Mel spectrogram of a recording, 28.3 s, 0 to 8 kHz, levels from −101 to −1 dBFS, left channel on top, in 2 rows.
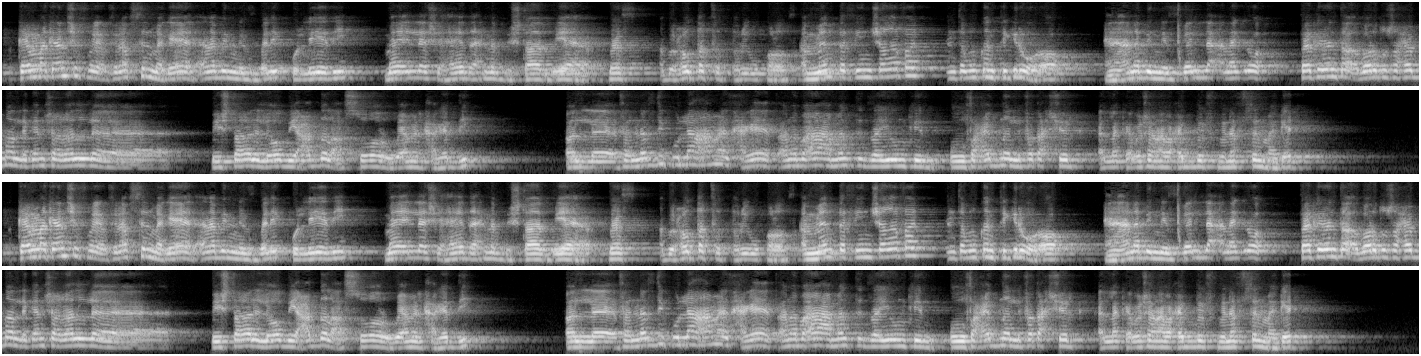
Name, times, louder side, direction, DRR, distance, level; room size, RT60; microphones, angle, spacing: voice 1, 0.2-3.5 3.8-6.3 6.6-9.2 9.4-10.6 11.0-12.6 13.0-15.9 16.3-18.9 19.8-27.1, right 2 dB, 30° right, 0.8 m, -18 dB
16.0 x 11.5 x 7.5 m
head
